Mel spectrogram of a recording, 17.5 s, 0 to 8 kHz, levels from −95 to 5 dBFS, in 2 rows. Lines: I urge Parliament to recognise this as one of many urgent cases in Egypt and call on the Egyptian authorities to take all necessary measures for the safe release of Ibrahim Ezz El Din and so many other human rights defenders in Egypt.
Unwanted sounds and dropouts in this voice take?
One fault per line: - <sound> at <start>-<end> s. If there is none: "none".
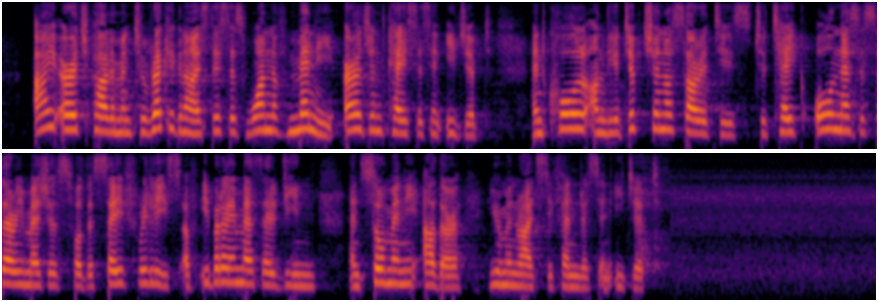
none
